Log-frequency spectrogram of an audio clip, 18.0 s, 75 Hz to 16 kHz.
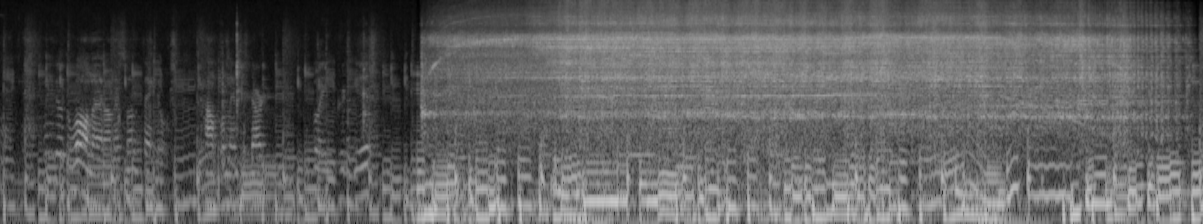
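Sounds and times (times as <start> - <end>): background music: 0.0 - 18.0
power tool whine: 6.3 - 18.0.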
